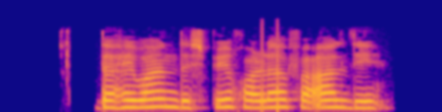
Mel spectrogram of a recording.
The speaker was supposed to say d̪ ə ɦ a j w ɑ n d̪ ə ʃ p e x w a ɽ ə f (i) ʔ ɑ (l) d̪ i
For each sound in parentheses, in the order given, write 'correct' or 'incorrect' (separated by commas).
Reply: incorrect, correct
